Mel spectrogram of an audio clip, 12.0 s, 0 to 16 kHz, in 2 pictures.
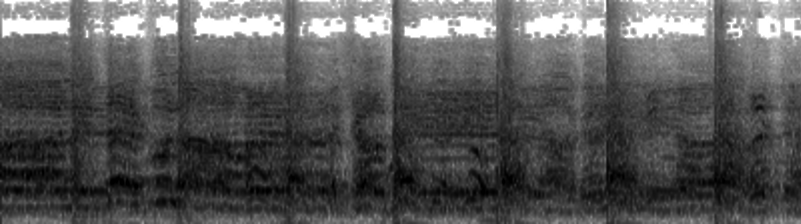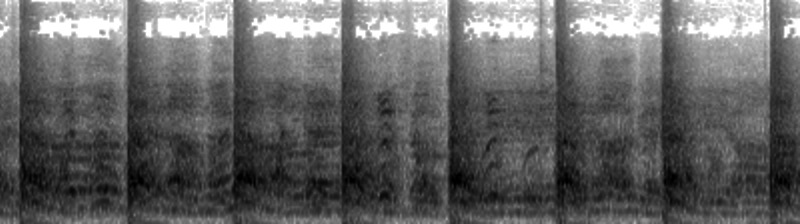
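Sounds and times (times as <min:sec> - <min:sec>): crowd calling out together: 0:00.0 - 0:12.0
people slapping chests in unison: 0:00.2 - 0:12.0.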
